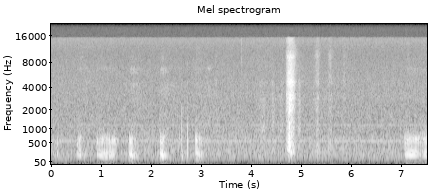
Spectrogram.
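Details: Sleeping dog: soft, short snorting snores and breaths, with one louder snort; light snoring.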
